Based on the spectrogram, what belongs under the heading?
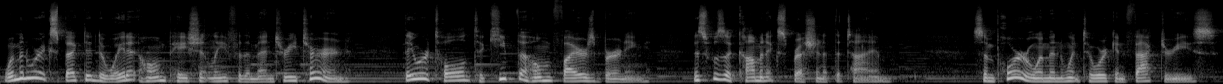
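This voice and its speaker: A man with a slightly high, somewhat creaky voice reads a bedtime history story for children. His delivery is gentle and explanatory, addressed straight to the listener. Music plays clearly behind him. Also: lively intonation, moderate pace. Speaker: host and narrator of a children's bedtime history show. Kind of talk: scripted storytelling narration for children. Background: background music.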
